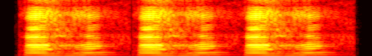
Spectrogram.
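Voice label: "Uh huh", male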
